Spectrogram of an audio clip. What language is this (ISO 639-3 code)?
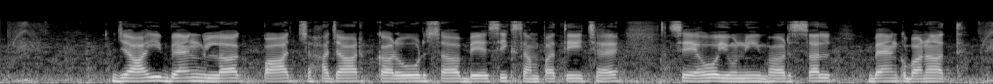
mai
